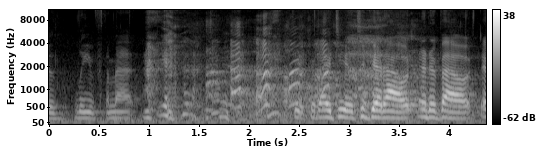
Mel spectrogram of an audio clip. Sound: laughter

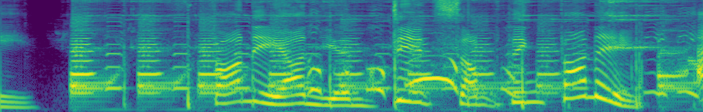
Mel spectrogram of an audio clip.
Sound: shoes honking

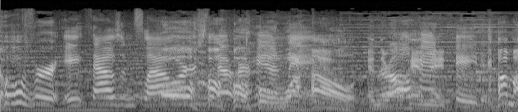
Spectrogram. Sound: chuckles

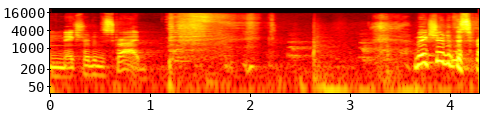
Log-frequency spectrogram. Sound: burst out laughing

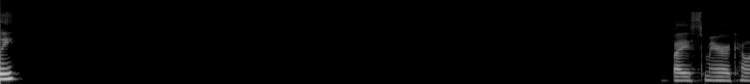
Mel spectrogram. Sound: silence

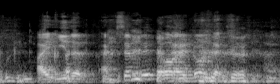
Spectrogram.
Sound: laughs

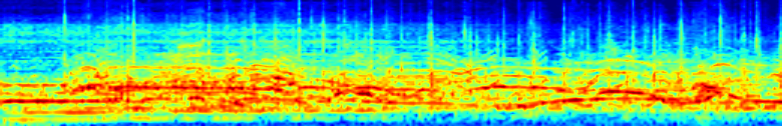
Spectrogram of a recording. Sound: crowd cheering and clapping

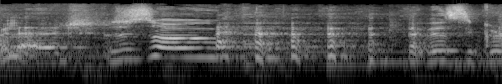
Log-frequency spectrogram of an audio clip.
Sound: laughs

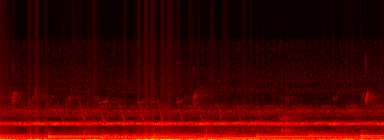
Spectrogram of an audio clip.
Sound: insects buzzing

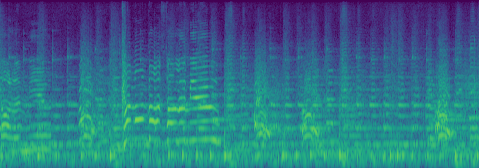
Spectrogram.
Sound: barking

